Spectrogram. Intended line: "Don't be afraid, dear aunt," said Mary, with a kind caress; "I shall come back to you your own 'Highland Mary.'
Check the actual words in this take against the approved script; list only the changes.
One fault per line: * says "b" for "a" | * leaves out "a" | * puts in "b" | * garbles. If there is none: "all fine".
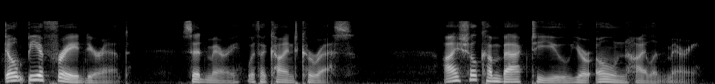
all fine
